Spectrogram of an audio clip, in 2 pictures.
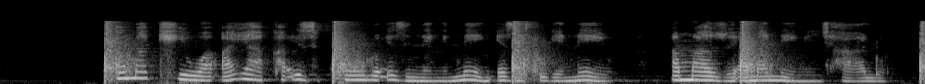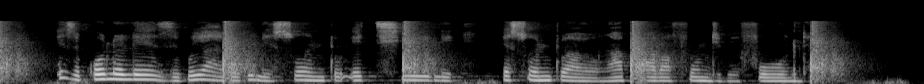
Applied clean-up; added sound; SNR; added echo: none; Gunshot, gunfire; 9 dB; reverberation time 0.5 s.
